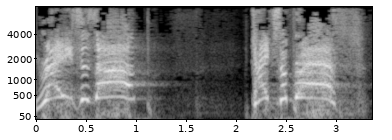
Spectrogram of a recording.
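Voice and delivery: loud, slow, high gasping climax; preacher's loud slow swell; dramatic rise. Acted. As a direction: heave it out like a man fighting for air. Preacher acting out dying gasp.

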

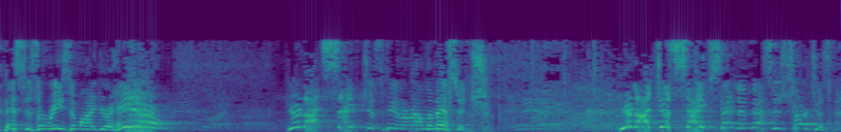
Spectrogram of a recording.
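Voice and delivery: high shouted preaching; full-force preaching. Acted. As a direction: cry out God's command with fire.

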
